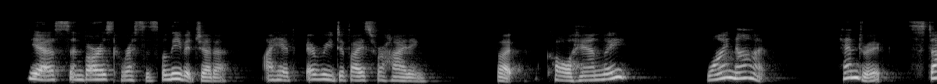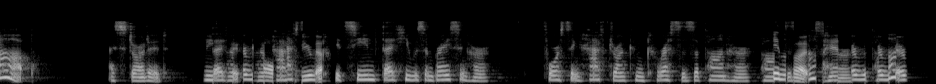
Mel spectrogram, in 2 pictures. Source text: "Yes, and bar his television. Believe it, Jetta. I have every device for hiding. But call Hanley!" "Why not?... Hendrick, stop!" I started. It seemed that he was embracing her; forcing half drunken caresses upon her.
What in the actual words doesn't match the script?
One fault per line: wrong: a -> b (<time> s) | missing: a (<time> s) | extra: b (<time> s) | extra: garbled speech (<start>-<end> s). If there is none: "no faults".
wrong: television -> caresses (1.1 s)
extra: garbled speech (11.4-12.7 s)
extra: garbled speech (17.0-18.4 s)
